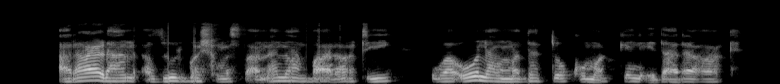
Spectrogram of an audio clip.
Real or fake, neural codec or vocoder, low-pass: fake; codec, 16 kHz, 2 kbps, FreqCodec, larger model; 7.2 kHz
